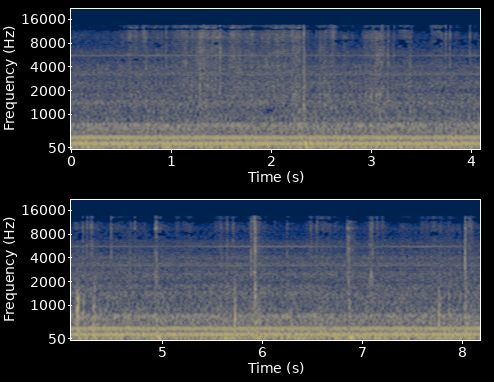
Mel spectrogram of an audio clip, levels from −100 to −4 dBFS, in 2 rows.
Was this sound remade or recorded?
remade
